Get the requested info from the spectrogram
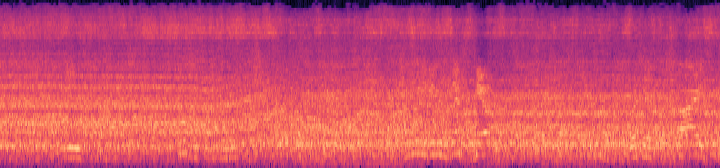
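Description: Smith air-acetylene torch burning with a steady, loud rushing hiss as its flame heats silver in a small crucible to melt it.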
